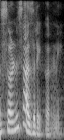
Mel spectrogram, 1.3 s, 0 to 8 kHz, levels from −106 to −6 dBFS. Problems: background sounds at intervals, background conversations at intervals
